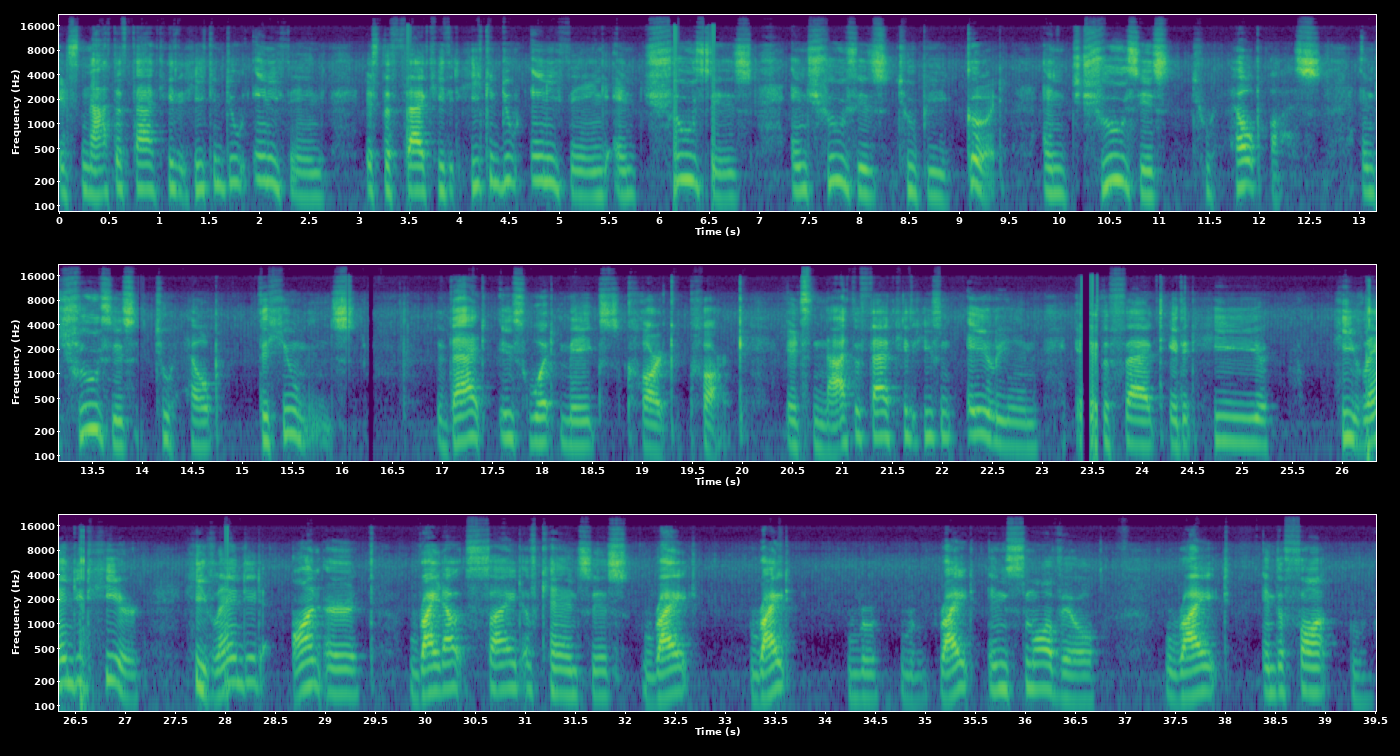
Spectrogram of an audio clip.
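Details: Male streamer with a self-described speech impediment causing stuttering and tripping over words; phrases repeated over and over.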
